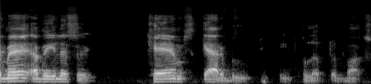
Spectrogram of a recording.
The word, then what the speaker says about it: Skattebo: about Skattebo? Skattebo. Okay, cool. Skattebo. All right. So how it look? Uh, yeah, man. I mean, listen, Cam Skattebo.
